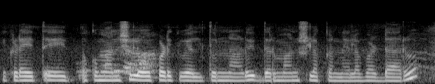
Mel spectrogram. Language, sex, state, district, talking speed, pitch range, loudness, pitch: Telugu, female, Telangana, Mahabubabad, 125 wpm, 180-195 Hz, -17 LUFS, 185 Hz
